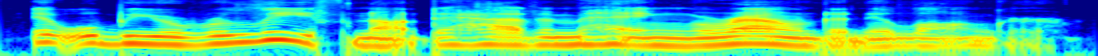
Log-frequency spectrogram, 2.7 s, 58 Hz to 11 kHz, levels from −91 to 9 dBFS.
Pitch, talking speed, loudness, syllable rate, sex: 175 Hz, 285 wpm, -16 LUFS, 7.1 syllables/s, female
